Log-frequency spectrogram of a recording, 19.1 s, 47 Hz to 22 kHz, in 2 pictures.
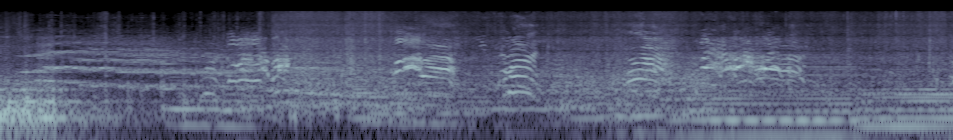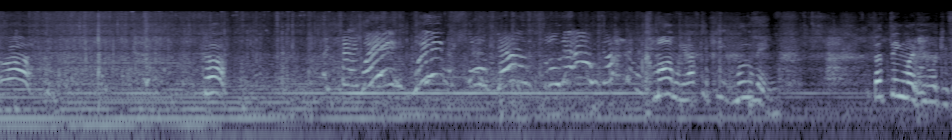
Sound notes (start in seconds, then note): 0.1 screams; 3.8 screaming; 4.6 all screaming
